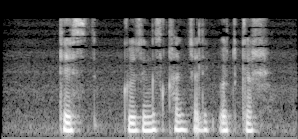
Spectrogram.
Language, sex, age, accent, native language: Uzbek, male, 25-34, Surxondaryo, Uzbek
